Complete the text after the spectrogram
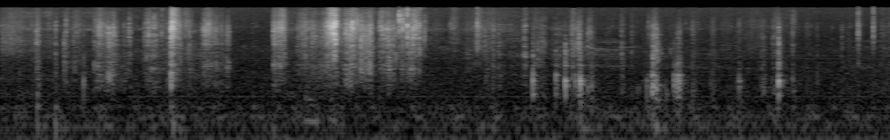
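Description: Cards rustle and slap as hands shuffle through them.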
